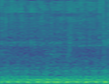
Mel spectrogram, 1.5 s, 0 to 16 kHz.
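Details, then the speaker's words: Infiniti G35 coupe (VQ35DE) after aluminum valve cover swap and throttle body spacer fitted: lumpy, uneven low idle pulsing with dips, revs dropping as if dying; misfire suspected, cause unconfirmed. "So I have the car pulled into the garage right now, and it is dying. The RPMs are dropping low. I don't know what's going on."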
